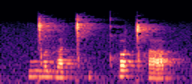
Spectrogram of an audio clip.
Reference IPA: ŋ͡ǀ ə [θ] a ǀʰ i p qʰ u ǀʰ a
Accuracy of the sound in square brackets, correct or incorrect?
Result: incorrect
